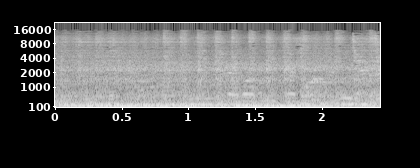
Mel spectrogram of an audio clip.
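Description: An arena sound system playing the ice show's soundtrack: a voice over music with a quick, even ticking beat.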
